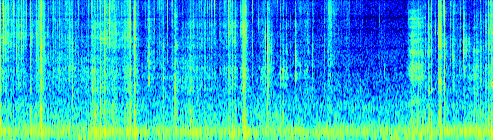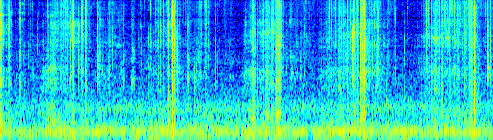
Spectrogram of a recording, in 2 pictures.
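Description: A utility knife blade shaves and scrapes along the edges of a solid oval white bar of dry Timotei soap. The result is quiet, crisp, bright scraping and crackling, with frequent sharp flaking ticks over a faint steady low hum.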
